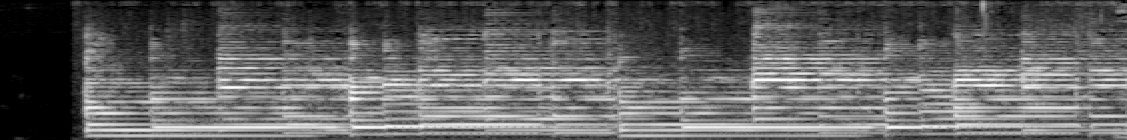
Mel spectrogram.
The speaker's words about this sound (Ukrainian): Добре, а тепер послухаймо пісню ще раз.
